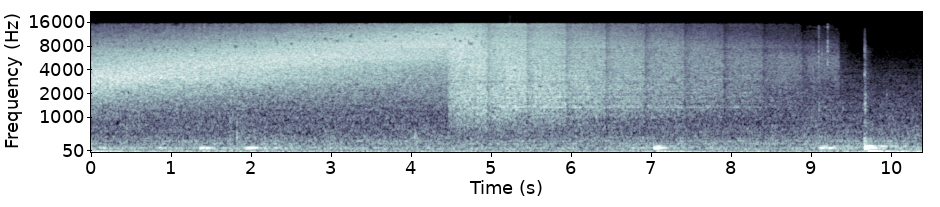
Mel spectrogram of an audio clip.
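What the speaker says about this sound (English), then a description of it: "it's just your usual combination of white noise, rises," A white noise sweep and riser from an electronic music production session builds as a bright hissing wash, then drops to softer noise with a few low thuds and a sharp hit near the end.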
